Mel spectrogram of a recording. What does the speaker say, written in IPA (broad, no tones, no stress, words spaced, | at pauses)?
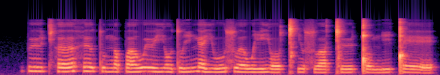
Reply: pʉːcʰəːhɘː tʷəŋʌpʌwʉː jotʷiŋɛ jusʷəː wi joǀʰi sʷʌ ǀʉǃo ŋiǃeː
